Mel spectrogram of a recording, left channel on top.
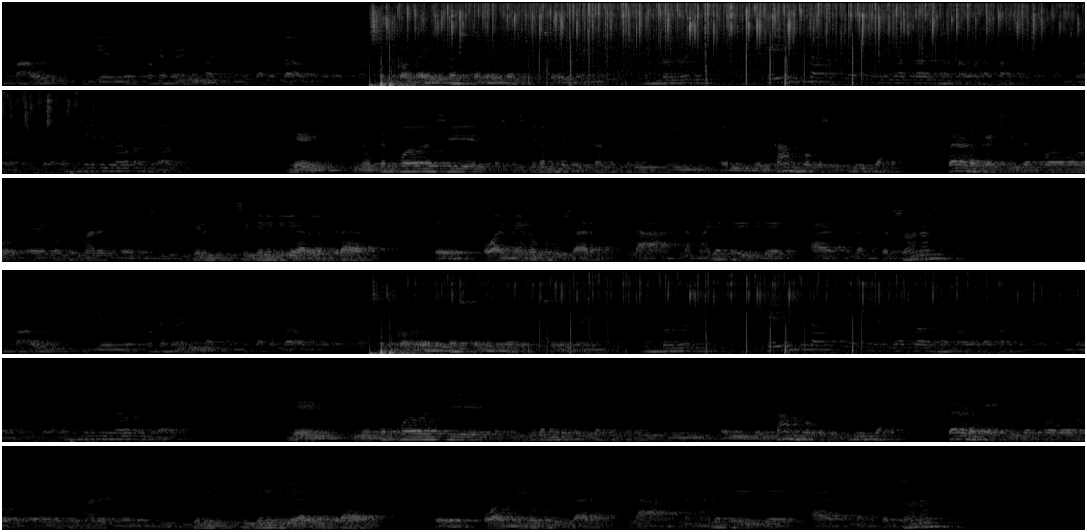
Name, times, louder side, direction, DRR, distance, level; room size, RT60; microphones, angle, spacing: voice 1, 0.0-3.7 5.5-6.1 6.4-7.1 7.6-12.8, equal, 20° left, 1 dB, 6.4 m, -60 dB
voice 2, 1.7-2.1 3.8-5.7 13.7-19.7 20.3-25.4 26.0-27.7 27.9-31.1, left 1 dB, 35° left, 6 dB, 6.5 m, -54 dB
Rain, 3.7-11.8, left 16 dB, 65° left, 1.3 m, -40 dB
28.5 x 25.5 x 8.0 m, 0.96 s
head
